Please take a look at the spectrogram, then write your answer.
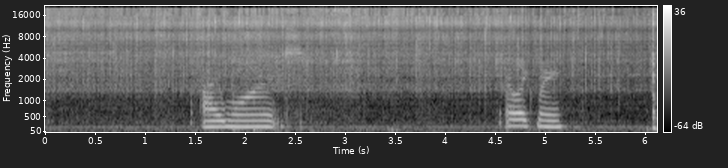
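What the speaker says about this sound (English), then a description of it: "As you can see, I've been keeping up with this and stirring as much as needed" Potatoes fry in bacon fat in a skillet with a steady background sizzle, broken by two short scraping stirs near the middle and end, while a voice speaks briefly over it.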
